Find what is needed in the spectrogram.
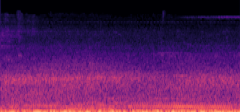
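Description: Volkswagen Polo Sedan's engine idling, a steady low rumble heard from inside the car's cabin.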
